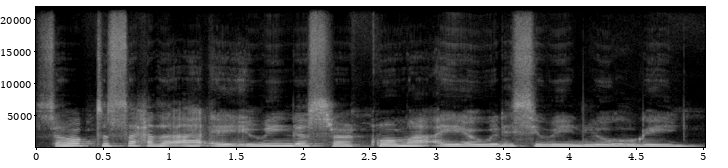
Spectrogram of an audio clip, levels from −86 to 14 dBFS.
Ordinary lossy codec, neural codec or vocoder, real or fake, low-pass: none; codec, 44.1 kHz, 3.4 kbps, Pupu-Codec; fake; none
